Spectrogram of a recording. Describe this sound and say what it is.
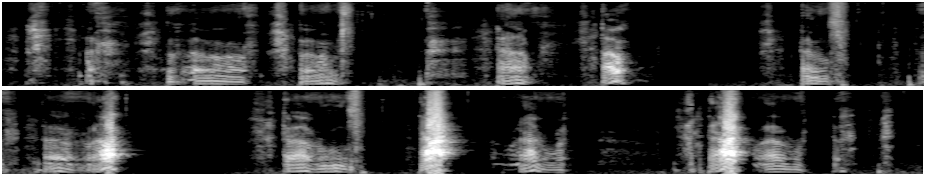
While I was trying to record other sounds my Yorkshire Terrier came in and got right in front of the microphone. I enticed her to bark. Funny thing is that she often will sneeze when I give her the bark command. This file is a bit of both.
